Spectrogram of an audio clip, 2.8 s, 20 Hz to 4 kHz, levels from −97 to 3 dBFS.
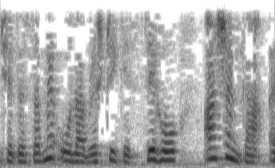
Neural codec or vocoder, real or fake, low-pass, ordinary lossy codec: none; real; 3.6 kHz; none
